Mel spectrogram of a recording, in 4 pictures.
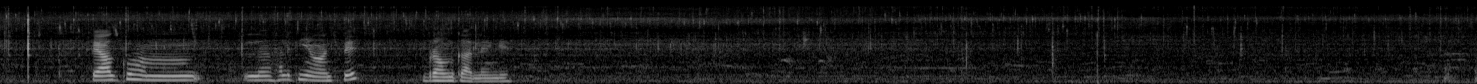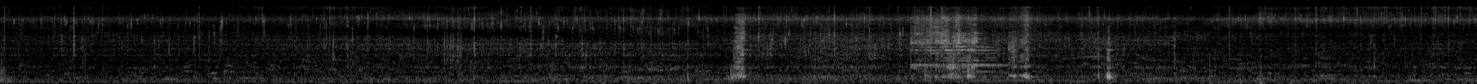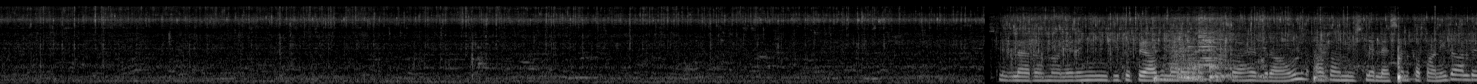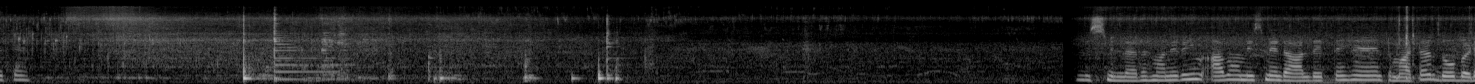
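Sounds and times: onions sizzling in oil: 0.0 - 59.0
metal spoon clicking and scraping: 23.8 - 26.0, 46.8 - 48.0.

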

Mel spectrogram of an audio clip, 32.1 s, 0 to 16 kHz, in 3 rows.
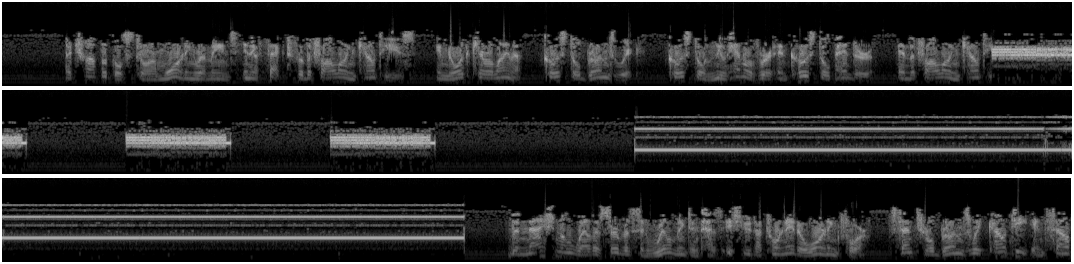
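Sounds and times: buzzing data bursts: 8.9 - 15.1
steady alarm tone: 9.9 - 11.0, 11.9 - 13.0, 14.0 - 15.1, 17.0 - 26.1.

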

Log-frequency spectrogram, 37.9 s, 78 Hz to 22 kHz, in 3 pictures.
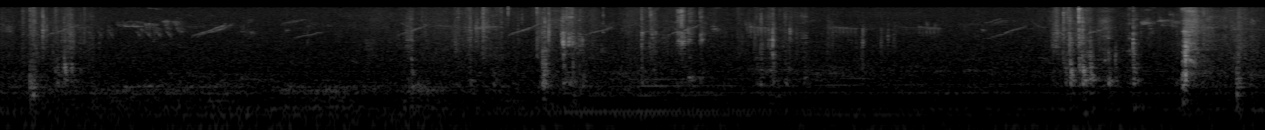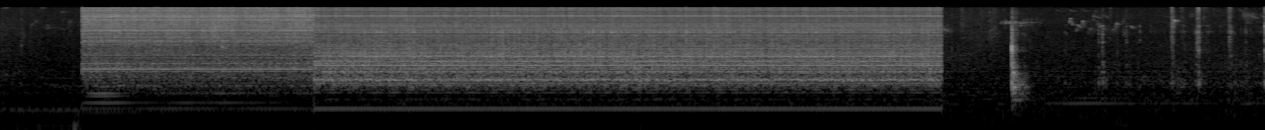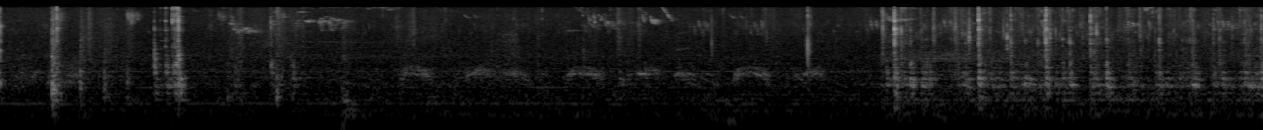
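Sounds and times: pillar drill drilling metal: 13.5 - 22.1
tools clicking and knocking: 34.1 - 37.9.

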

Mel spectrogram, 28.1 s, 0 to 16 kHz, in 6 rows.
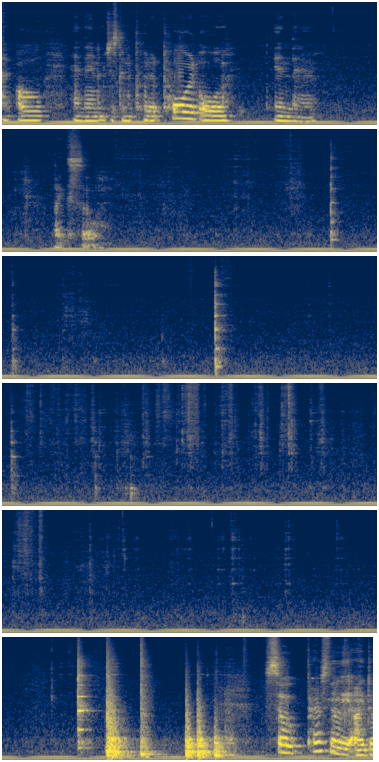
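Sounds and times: low pulsing hum: 0.0 - 28.0
spatula scraping metal bowl: 20.3 - 23.2.

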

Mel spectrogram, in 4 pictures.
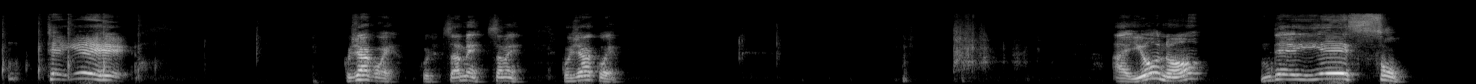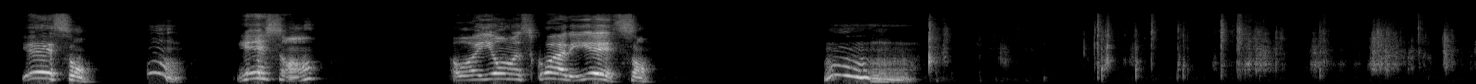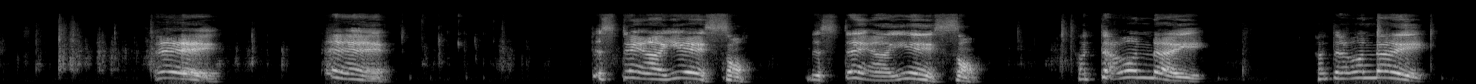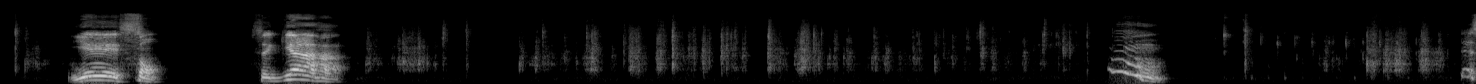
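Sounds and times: mouth smacking and munching: 33.5 - 34.5, 56.4 - 58.2
munching and crunching: 56.5 - 58.9.

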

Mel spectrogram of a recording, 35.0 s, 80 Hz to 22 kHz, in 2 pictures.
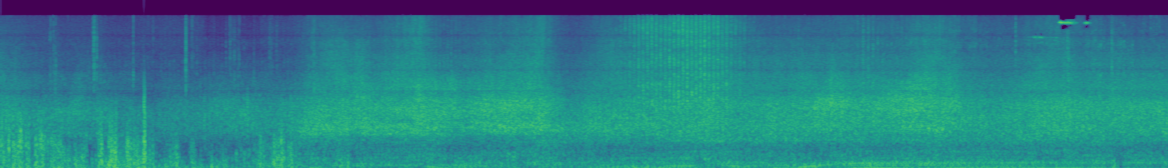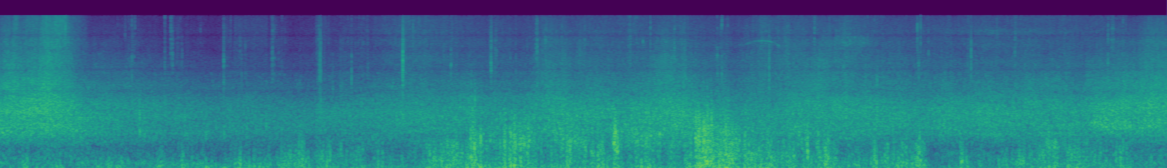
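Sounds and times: road traffic noise: 0.0 - 35.0.

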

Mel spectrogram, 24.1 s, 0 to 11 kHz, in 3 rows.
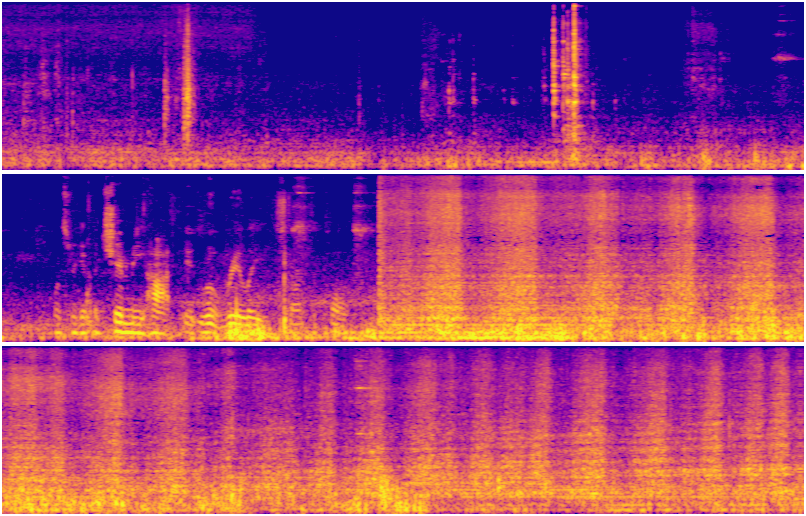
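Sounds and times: steam hissing from vent valve: 0.0 - 2.8, 11.8 - 24.0.

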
